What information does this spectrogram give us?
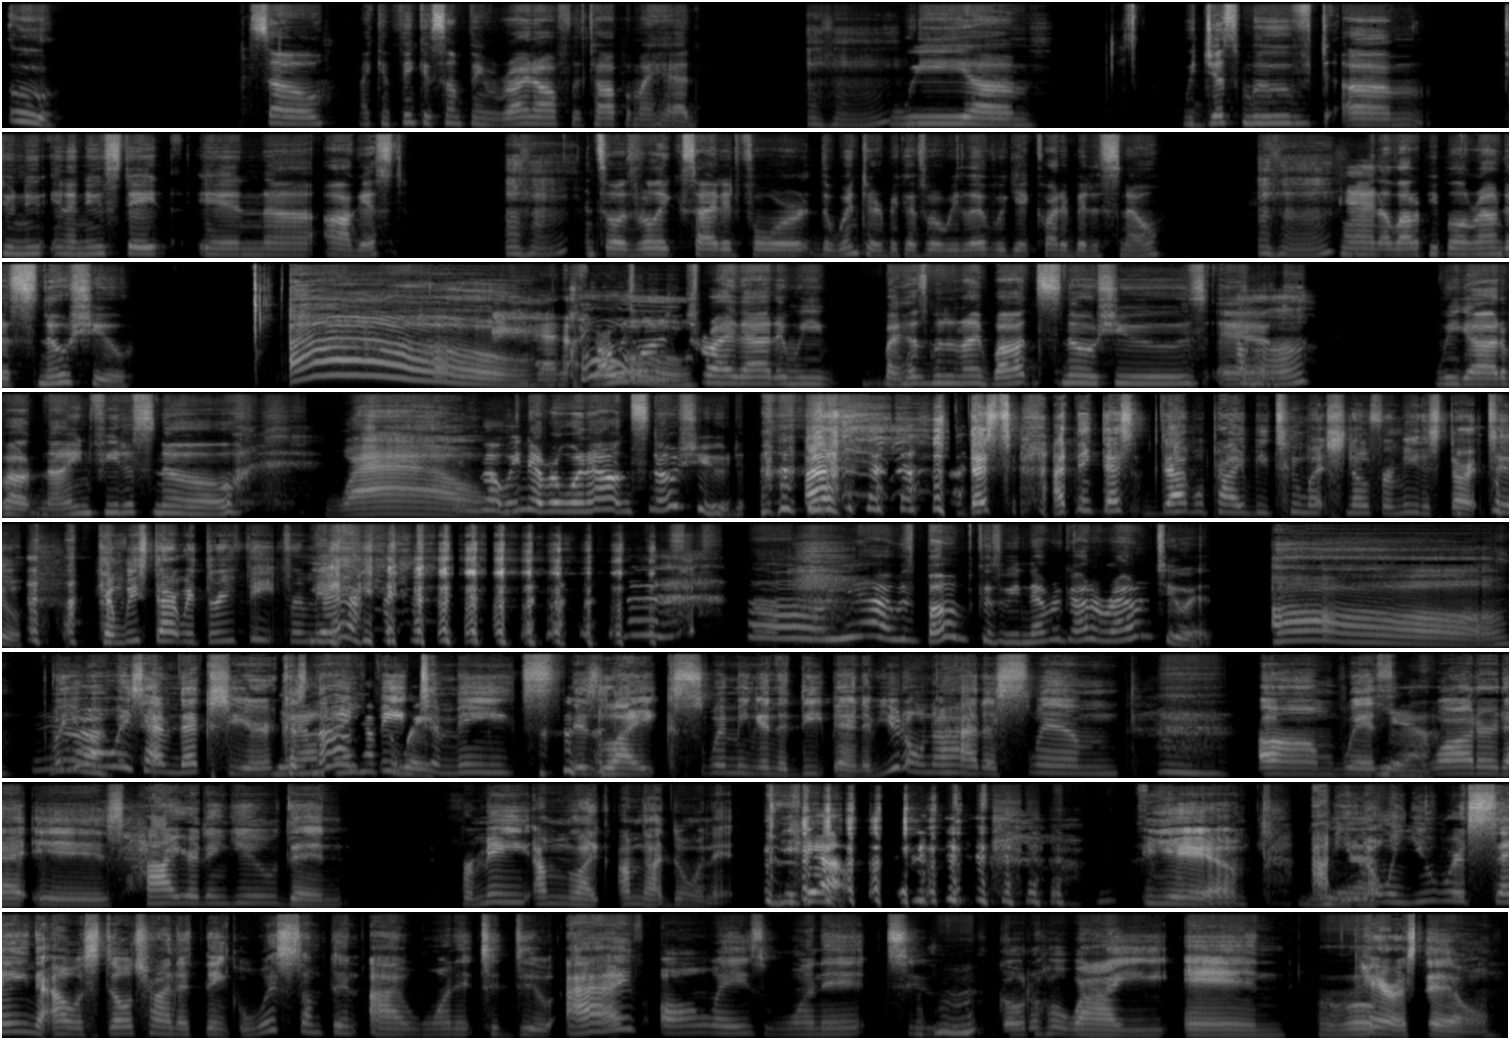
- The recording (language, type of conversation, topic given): English, unstructured, What motivates people to step outside their comfort zones and try new things?
- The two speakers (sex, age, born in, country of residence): female, 40-44, United States, United States; female, 60-64, United States, United States
- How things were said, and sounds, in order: tapping; other background noise; lip smack; drawn out: "Oh"; background speech; drawn out: "Wow"; chuckle; laugh; laughing while speaking: "That's"; laugh; laugh; laugh; laughing while speaking: "me?"; laugh; drawn out: "Aw"; laugh; laughing while speaking: "Yeah"; laugh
